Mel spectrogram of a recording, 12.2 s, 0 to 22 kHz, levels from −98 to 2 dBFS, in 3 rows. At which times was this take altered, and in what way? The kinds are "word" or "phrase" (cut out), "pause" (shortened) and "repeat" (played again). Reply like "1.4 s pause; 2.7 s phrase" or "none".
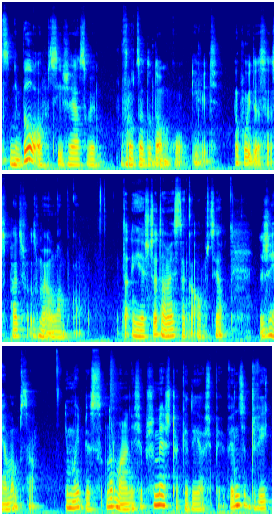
none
